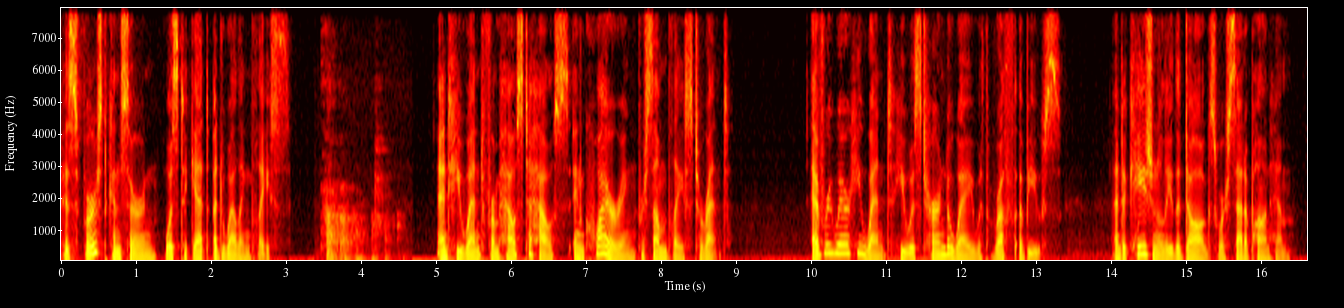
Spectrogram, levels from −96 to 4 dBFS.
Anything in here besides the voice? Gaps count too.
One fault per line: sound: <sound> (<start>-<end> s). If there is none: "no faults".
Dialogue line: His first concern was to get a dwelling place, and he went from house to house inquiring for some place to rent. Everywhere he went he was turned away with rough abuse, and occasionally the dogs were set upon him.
sound: laugh (3.5-4.6 s)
